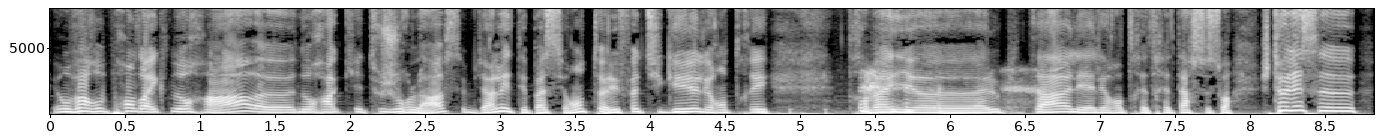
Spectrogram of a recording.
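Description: A woman's voice: medium pitch, fast, no room sound. Woman hosting a dry-sounding radio phone-in. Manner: frequent short interjections and affectionate terms to callers. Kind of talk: casual conversational radio hosting.

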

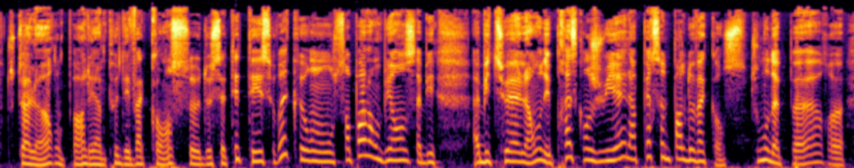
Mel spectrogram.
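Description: A woman's voice: medium pitch, very animated, brisk, darkish tone. A woman hosting a late-night radio call-in show, chatting with callers in a soothing, agreeable way. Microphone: studio microphone.

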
